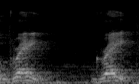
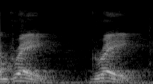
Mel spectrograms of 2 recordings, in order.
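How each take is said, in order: First: "great" cut short, breath stopped instead of the T; short "great" with no T burst; glottal stop ending. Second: "gray" with an open, lengthened vowel and no catch; open-ended "gray", breath not cut; T simply dropped. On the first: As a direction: chop the vowel of "great" with a catch in the throat. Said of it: "dar uma pausa e cortar". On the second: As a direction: let "gray" fall away freely. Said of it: "se você só tirar o T". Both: Shown as a demonstration.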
